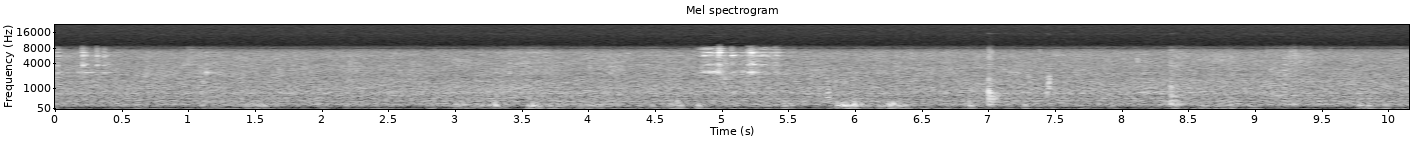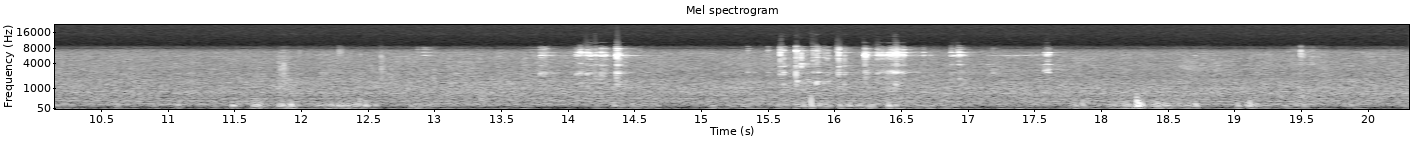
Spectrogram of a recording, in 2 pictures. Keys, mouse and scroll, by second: 19.6 click.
